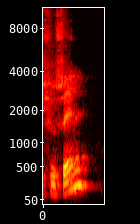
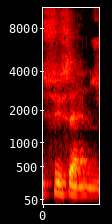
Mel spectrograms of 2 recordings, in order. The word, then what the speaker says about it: Susanne: Han lærer Benny og Kjeld, at U på fransk udtales som Y. – Ja. – Så hun hedder ikke Susanne, men Susanne.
